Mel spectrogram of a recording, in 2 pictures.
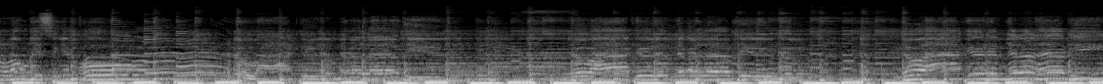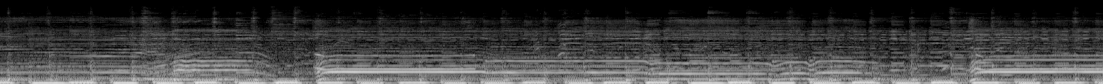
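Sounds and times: strummed acoustic guitars: 0:00.0 - 0:22.0
upright bass plucking: 0:00.0 - 0:22.0
fiddle playing held notes: 0:11.2 - 0:22.0.

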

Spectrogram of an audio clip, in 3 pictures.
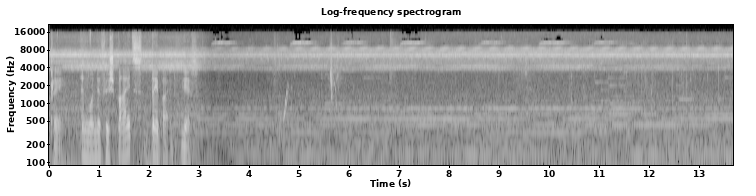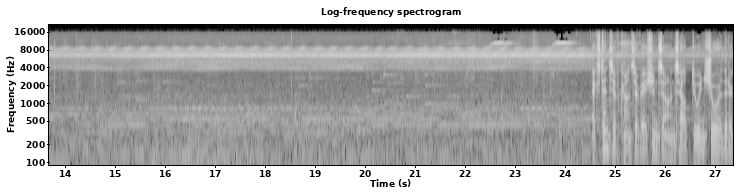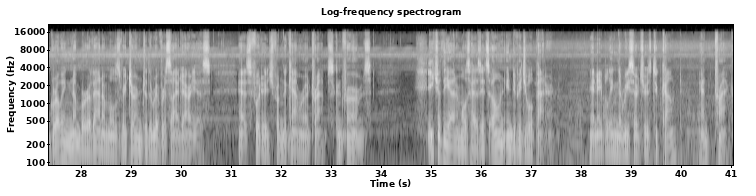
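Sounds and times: sustained music tones: 0:00.0 - 0:33.7
insects chorus: 0:00.0 - 0:41.0.

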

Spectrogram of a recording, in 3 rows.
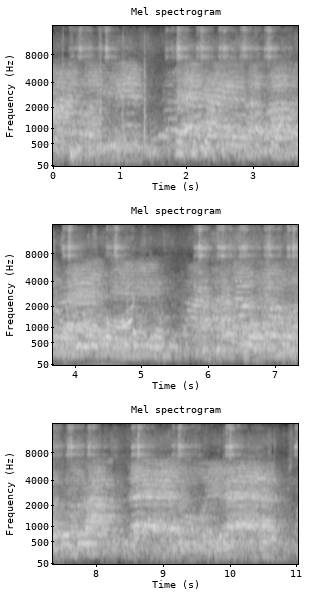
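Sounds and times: audience murmuring: 0:00.0 - 0:11.0
children chattering and calling out: 0:00.0 - 0:11.0.

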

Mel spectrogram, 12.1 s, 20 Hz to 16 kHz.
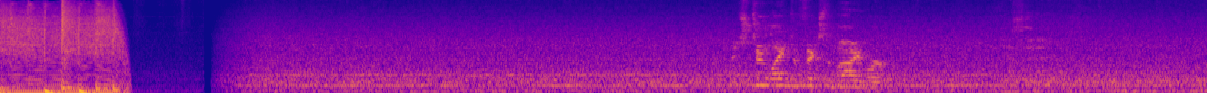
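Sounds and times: rock music: 0:00.0 - 0:01.3
ventilation fans humming: 0:01.3 - 0:12.0.

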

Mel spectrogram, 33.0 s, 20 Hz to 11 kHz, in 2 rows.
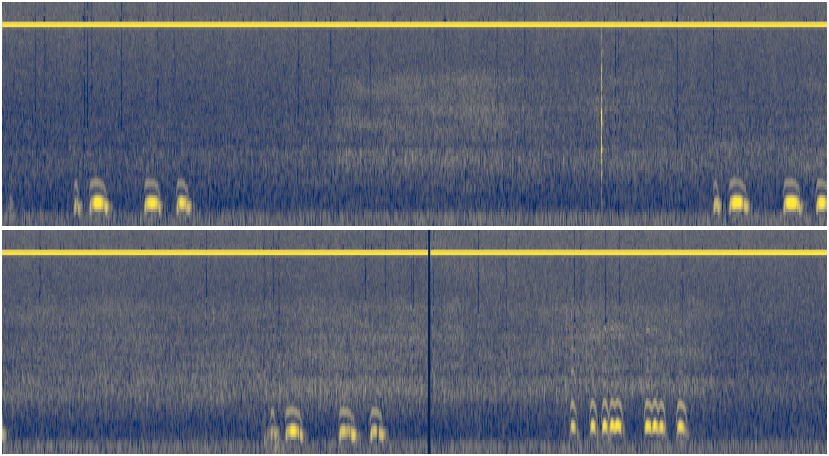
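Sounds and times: owl hooting: 0:01.4 - 0:02.2, 0:02.8 - 0:03.9, 0:14.2 - 0:16.6, 0:21.8 - 0:24.3, 0:27.8 - 0:30.4.

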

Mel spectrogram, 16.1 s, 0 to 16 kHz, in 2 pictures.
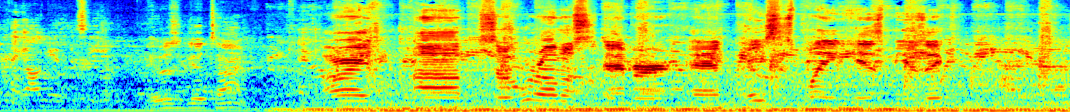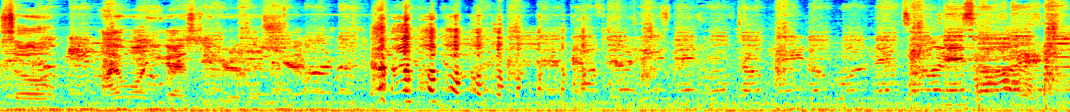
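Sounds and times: road noise: 0:00.0 - 0:16.0
truck engine drone: 0:00.0 - 0:16.0
music with singing on stereo: 0:01.8 - 0:16.0.

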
